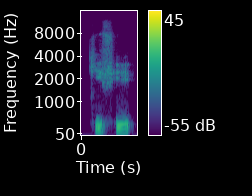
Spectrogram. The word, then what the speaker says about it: kefir: It's actually like kefir. It's not kefir or kefir.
